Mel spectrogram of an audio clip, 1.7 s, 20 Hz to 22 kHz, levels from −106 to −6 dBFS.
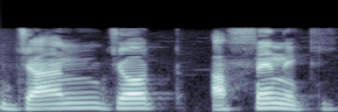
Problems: none marked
